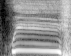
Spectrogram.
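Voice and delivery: shrill playful squeal; high gleeful whee. Pretend. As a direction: squeal with glee like sliding. Skater gliding again.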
